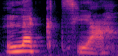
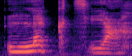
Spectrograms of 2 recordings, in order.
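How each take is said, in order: No difference in how they are said.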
